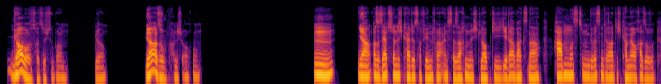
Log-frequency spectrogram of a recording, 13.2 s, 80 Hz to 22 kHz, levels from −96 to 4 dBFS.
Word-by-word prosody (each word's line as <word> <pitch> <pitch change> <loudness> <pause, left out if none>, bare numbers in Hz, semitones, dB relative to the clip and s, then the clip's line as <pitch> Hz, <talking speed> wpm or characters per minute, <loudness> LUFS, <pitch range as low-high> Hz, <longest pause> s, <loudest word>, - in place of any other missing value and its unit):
Ja, 160 -3 +5
aber 150 -10 +6
das 105 -3 -8
hört 110 -2 -8
sich 105 -3 -11
super 125 +5 -12
an. 125 -1 -11 0.6
Ja. 125 +1 -7 0.8
Ja, 160 +6 +7
also 130 -9 +2
kann 130 +3 -12
ich 125 - -11
auch, 130 -2 -13
mhm 135 -2 -11 2.3
Mhm. 155 +1 +5 0.5
Ja, 140 0 +4
also 145 -2 +1
Selbstständigkeit 145 -1 0
ist 135 -1 -3
auf 130 - -8
jeden 130 +1 -1
Fall 135 +1 -4
eins 140 -2 -6
der 125 - -3
Sachen 125 +3 -1
und 135 - -2
ich 130 - -8
glaube, 125 -2 -1
die 125 -2 -6
jeder 130 +2 -3
Erwachsene 135 -1 -2 0.3
haben 145 +2 +4
muss 150 0 -1
zu - - -8
'nem 140 -1 -3
gewissen 140 +2 -4
Grad. 135 -1 -3
Ich 140 - -12
kann 125 - -3
mir 135 - -2
auch 130 -1 -5
also 125 -2 -5
135 Hz, 190 wpm, -21 LUFS, 125-145 Hz, 2.3 s, Ja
